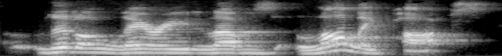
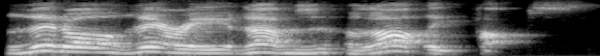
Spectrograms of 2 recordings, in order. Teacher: Instead of the tongue going up to the spot, the incisive papilla, the back of the tongue goes up. · Shown in: second take · Term: guttural back sound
